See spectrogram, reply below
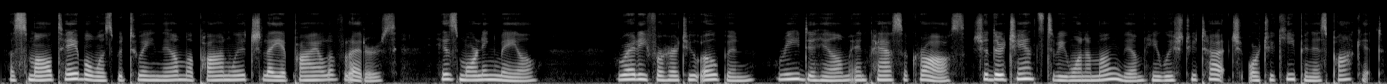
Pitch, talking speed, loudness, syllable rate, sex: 205 Hz, 185 wpm, -18 LUFS, 4.7 syllables/s, female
